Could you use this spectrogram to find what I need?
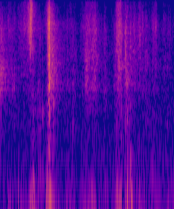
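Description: Tarot cards being shuffled and drawn during a reading: a few brief papery flicks and snaps, two sharper ones early on, then softer rustling, all fairly faint.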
